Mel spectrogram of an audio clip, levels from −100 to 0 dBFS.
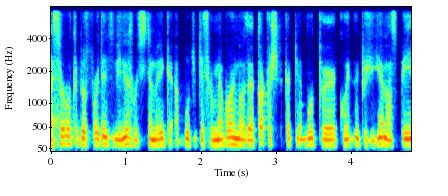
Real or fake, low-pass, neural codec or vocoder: fake; 7.2 kHz; codec, 16 kHz, 0.5 kbps, FunCodec, trained on Chinese and English, 25 frames a second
